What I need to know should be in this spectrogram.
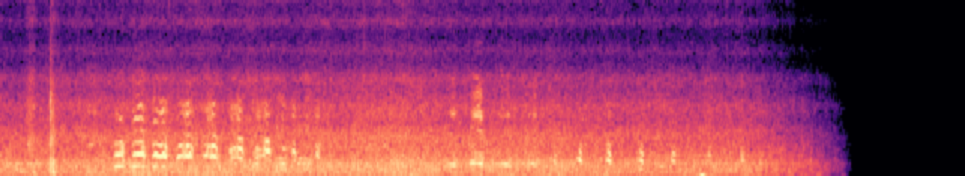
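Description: Waves wash and break on the shore.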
